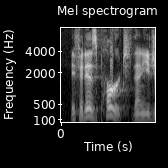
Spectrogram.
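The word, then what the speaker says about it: Peart: And I guess that would explain, I thought it was weird the St. Thomas guy was going Piert for, I mean, I'm assuming it's Pert. Maybe I'm just basic. I'm mainly going off of, I believe now late Rush drummer Neil Pert, which is spelled the same way.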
